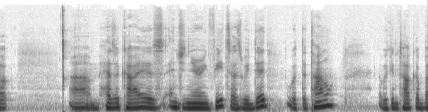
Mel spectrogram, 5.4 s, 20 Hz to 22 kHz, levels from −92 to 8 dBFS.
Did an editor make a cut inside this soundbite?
no; 0 cuts

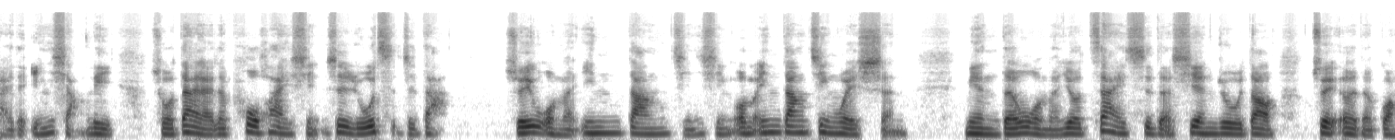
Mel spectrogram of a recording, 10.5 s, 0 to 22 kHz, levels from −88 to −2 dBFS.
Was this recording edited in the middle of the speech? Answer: no; 0 cuts

